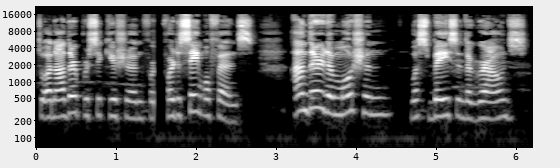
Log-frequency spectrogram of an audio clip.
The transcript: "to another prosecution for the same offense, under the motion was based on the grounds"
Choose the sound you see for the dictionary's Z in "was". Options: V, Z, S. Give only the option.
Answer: S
